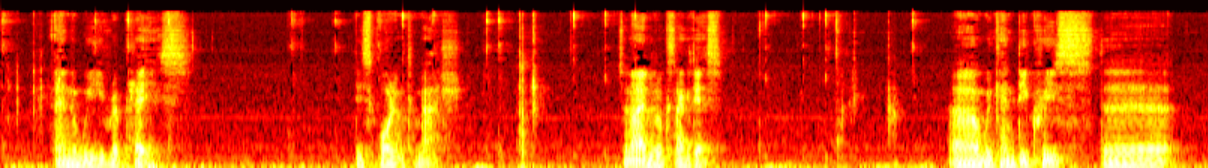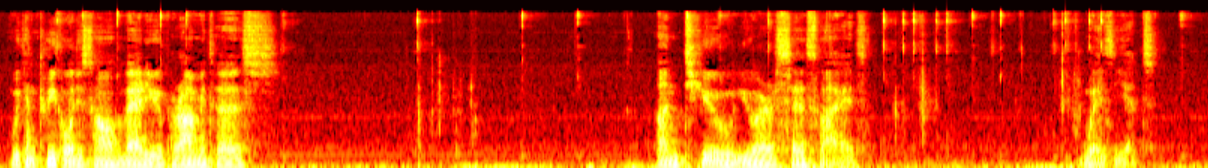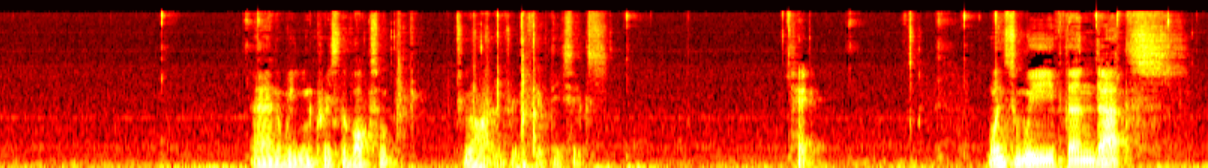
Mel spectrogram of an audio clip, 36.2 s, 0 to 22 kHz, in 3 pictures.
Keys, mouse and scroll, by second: 0.0 click, 0.4 ctrl+x, 1.0 click, 1.7 drag, 3.4 click, 4.1-5.0 middle drag, 5.0 click, 5.3 x, 5.8-8.4 middle drag, 8.4-9.2 scroll up 1, 9.2-12.2 shift+drag, 12.9-14.9 middle drag, 14.9-16.8 shift+drag, 16.8 ctrl+z, 17.4-19.8 middle drag, 19.8-21.6 shift+drag, 21.8 middle click, 22.7 click, 23.9-26.7 middle drag, 26.7-29.7 drag, 30.5-32.7 middle drag, 32.7 click, 33.8 middle click, 34.5-35.1 scroll down 5, 35.1-35.9 middle drag, 35.9 click.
